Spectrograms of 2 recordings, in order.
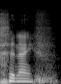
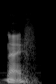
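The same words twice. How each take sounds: First: "knife" with the K sounded, k-nife; old pronunciation. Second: Said in the usual way. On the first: Shown as a demonstration. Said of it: "we don't pronounce it knife". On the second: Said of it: "We just say knife".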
